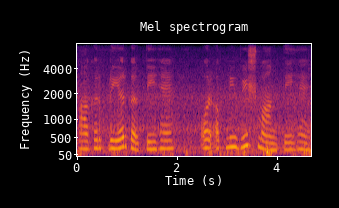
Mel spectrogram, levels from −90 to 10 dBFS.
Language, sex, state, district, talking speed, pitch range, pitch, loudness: Hindi, female, Punjab, Fazilka, 115 wpm, 195-230 Hz, 210 Hz, -17 LUFS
